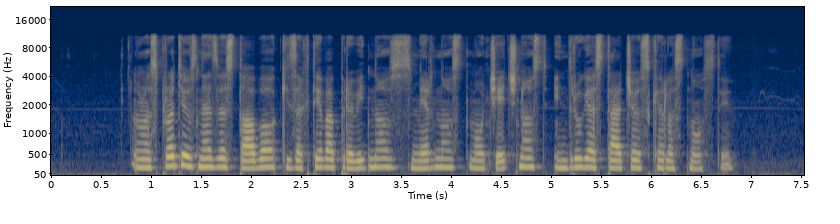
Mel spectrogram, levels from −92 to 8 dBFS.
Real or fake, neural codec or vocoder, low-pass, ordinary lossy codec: real; none; 10.8 kHz; none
